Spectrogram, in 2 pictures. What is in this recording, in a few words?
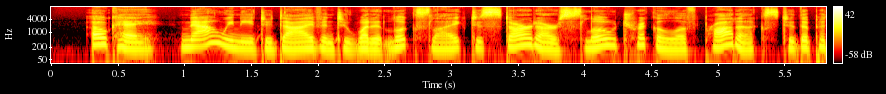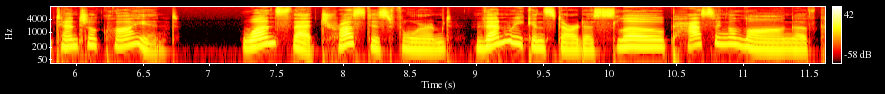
E learning Financial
